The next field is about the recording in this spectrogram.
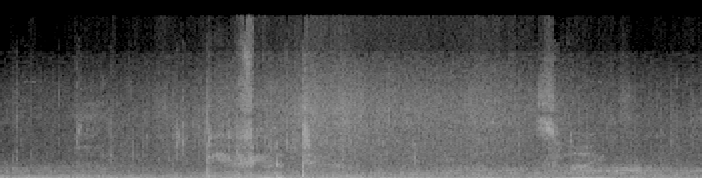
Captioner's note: wind blowing, leaves rustling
